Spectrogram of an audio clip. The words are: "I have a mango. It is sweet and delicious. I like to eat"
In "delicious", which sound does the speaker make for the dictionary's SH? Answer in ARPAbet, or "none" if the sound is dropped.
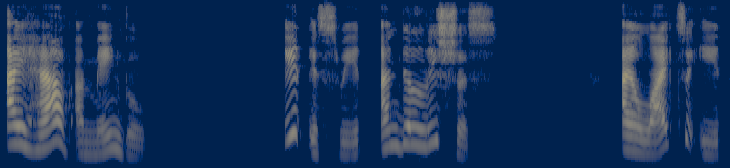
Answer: SH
